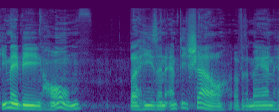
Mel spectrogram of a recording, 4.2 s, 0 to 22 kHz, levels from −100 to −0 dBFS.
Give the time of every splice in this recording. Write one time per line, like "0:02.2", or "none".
none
